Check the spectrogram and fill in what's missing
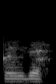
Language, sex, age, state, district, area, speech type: Bodo, male, 60+, Assam, Kokrajhar, rural, conversation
